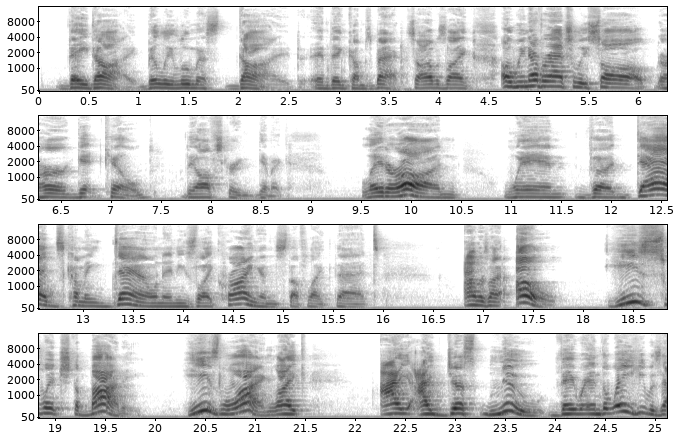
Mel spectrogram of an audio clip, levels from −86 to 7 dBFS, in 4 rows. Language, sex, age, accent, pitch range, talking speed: English, male, 30-49, American, 135-195 Hz, 145 wpm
